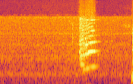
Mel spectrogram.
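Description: Steady faint hiss of a video-call audio line, broken about a second in by one short vocal sound from a speaker, a brief murmur lasting about a quarter of a second.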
